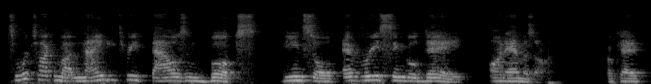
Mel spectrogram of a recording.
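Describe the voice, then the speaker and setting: A man's voice: a little high, normal speed, rough recording. A man presenting a casual online lesson, chatty and rambling, often breaking off on side notes. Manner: rambling, chatty, self-interrupting.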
